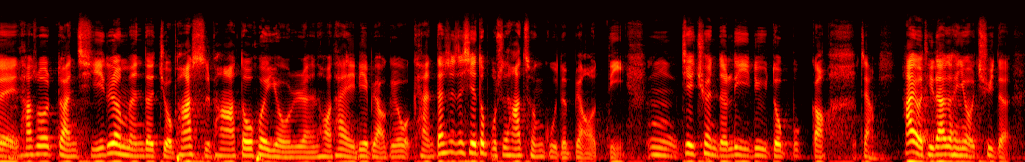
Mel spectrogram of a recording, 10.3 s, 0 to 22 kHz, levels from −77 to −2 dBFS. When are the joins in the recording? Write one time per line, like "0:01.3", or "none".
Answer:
0:06.5
0:08.6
